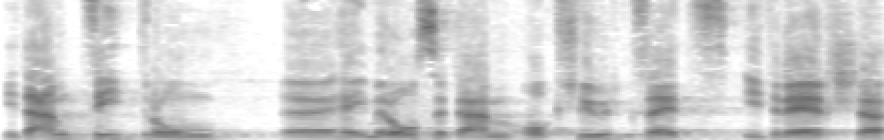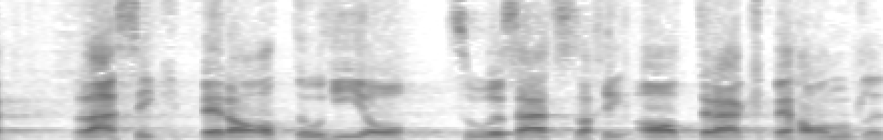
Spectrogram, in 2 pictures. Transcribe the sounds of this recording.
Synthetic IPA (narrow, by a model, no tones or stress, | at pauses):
ɪdæmt͡sit̪ɾʊmː | hɛɪmɪɾʊsəɾdɛmɔkʃtyːɾksɛt͡sɪdəɾɛːɾʃtə | læsikb̥ɛɾɑːtəʊɦiɔ | t͡suəzæt͡sləχiʔɑːt̪ɾæːkb̥ɛhɑnd̪lə̰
